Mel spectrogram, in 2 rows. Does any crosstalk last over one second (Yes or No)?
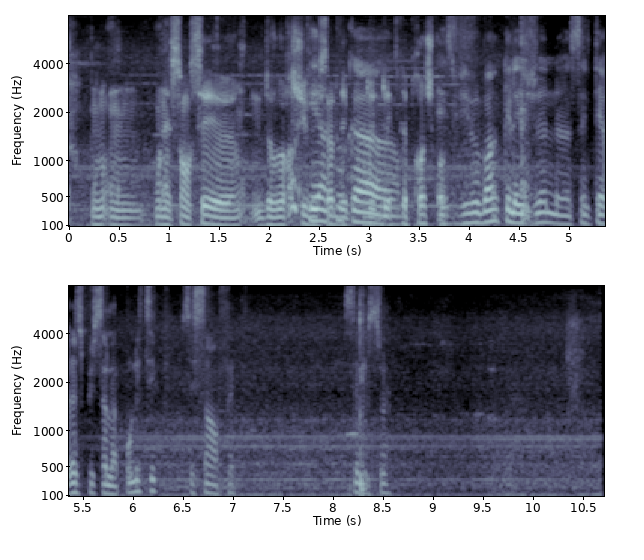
Yes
